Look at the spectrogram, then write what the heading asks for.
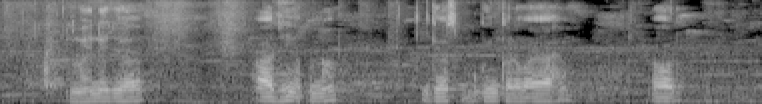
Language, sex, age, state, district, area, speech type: Hindi, male, 30-45, Bihar, Madhepura, rural, spontaneous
